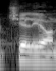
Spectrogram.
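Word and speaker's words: Chilion: ALC and they had two sons Maron and kilon or chilon however you want to pronounce it and there was a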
